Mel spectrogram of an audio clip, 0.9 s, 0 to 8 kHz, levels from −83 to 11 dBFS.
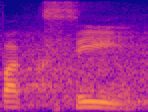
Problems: constant background noise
